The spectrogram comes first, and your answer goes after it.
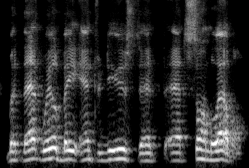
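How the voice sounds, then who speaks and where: A man with a Southern US accent speaks very slowly in a fairly high, monotone voice with flat intonation. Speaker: state senator. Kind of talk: policy briefing. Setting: video call.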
